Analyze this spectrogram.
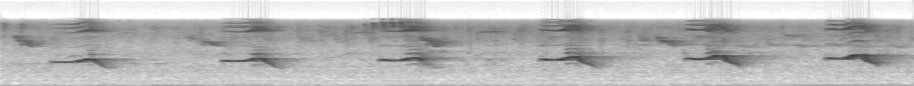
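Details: At a home in Chonburi Province, Thailand, a woodpecker repeats a loud call six times, about every one and a half seconds; each call is a sharp rising note that drops away into a ringing, slightly harsh tail, with softer calls in between.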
